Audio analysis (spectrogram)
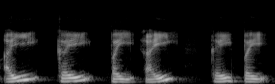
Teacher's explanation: ஐகார எழுத்து தனித்து வரும் இடங்களில் தனக்குரிய 2 மாத்திரை அளவில் முழுமையாக ஒலிக்கிறது. ஐ கை பை இந்த மாதிரி தனித்து வரும் இடங்களில் 2 மாத்திரை அளவு முழுமையாக ஒலிக்கும்.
